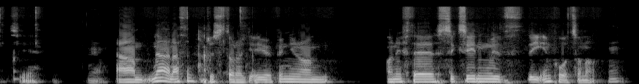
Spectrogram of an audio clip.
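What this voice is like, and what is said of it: Australian or New Zealand accent. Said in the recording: “calling in all the way from Oceania ... Thanks for gracing our ears with your accent.”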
